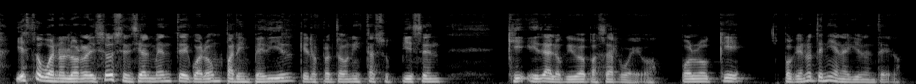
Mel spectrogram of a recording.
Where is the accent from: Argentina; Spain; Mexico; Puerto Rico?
Argentina; now in Italy; yo como argentino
